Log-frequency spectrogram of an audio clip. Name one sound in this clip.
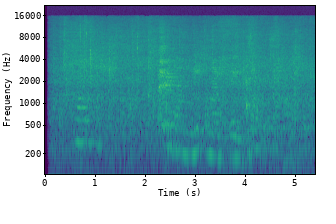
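A woman speaks calmly through a loudspeaker in a large, echoing room.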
